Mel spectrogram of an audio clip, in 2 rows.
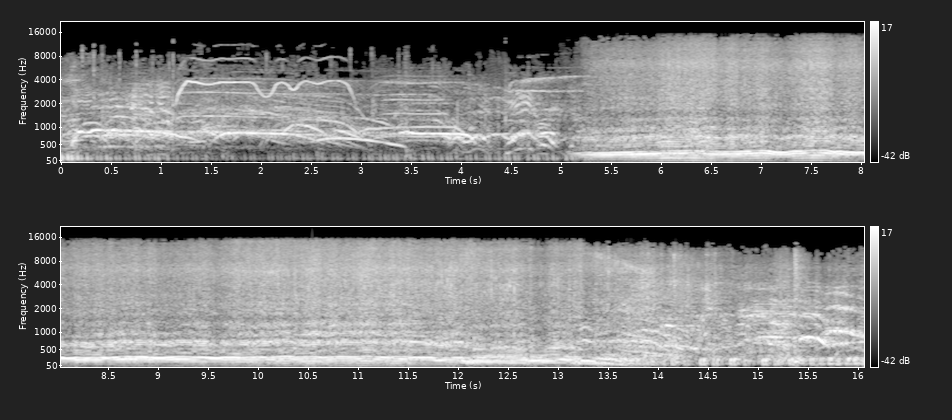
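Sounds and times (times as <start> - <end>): off-road vehicle engine revving: 5.0 - 16.0.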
